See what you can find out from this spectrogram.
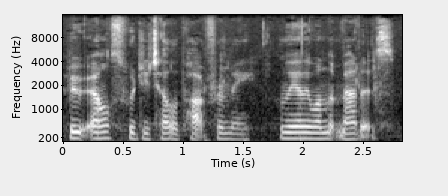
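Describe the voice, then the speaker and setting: Here is a cocky young boyfriend from a romance story, acted out by a woman. He is smug and playful, drawling his teases in a lowish register. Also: little pitch movement, fast talker, darkish tone, lightly acted. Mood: smug, teasing.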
